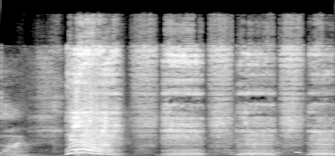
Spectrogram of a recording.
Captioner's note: growls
